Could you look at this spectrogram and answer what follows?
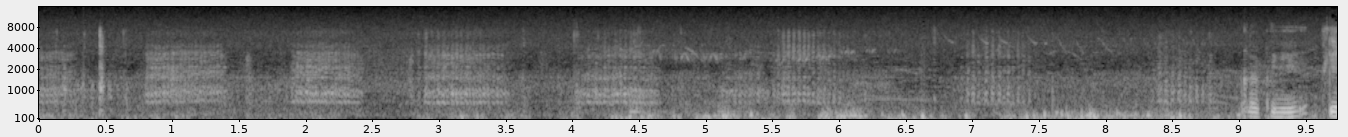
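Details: Great crested grebes in a dispute, fluffing up their feathers, trade harsh, nasal, harmonic calls in bursts about every two seconds, with a low rumble of background noise and a person speaking.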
